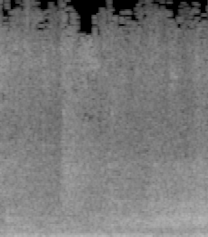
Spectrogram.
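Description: Steady ambience of a busy indoor bus-terminal concourse: a constant low hum with a faint murmur of people and no single event standing out.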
